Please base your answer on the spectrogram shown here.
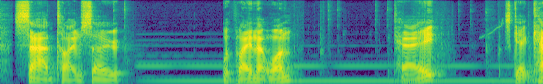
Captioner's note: disc starts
